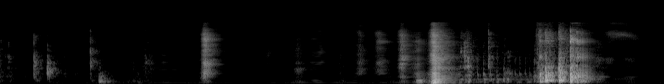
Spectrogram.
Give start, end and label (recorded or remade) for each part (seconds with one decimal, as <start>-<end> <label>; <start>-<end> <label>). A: 0.0-1.5 recorded; 1.5-4.6 remade; 4.6-5.8 recorded; 5.8-6.6 remade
